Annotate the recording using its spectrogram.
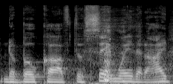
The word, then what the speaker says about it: Nabokov: Nabokov for some image I was working on or something.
